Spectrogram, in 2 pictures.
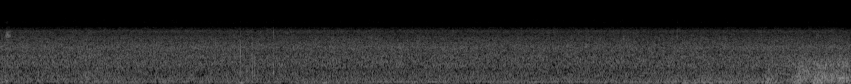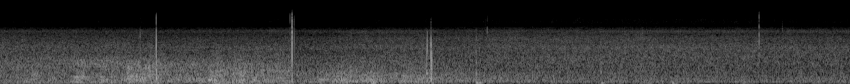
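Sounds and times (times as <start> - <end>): rain hissing: 0.0 - 17.0
thunder rumbling: 6.7 - 15.9.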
